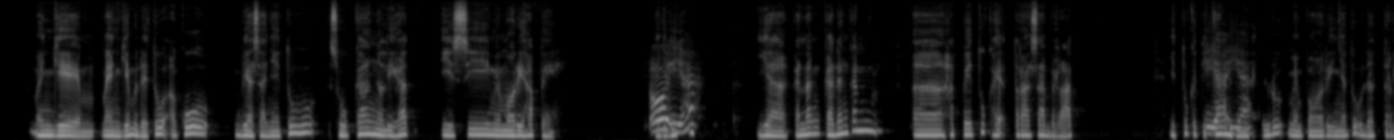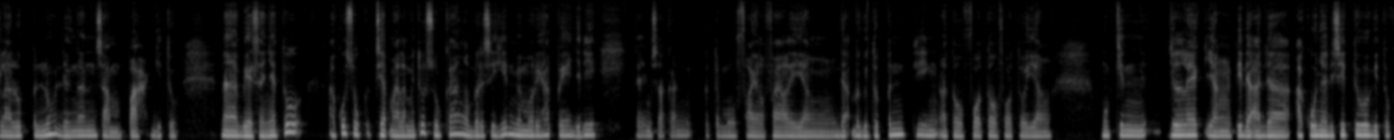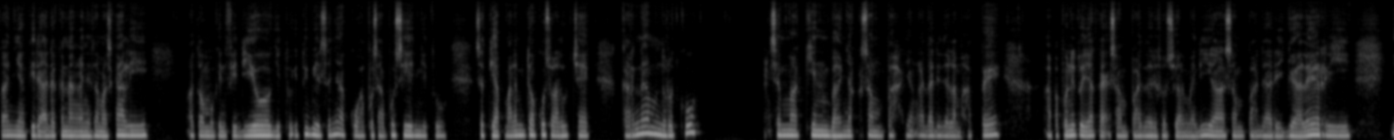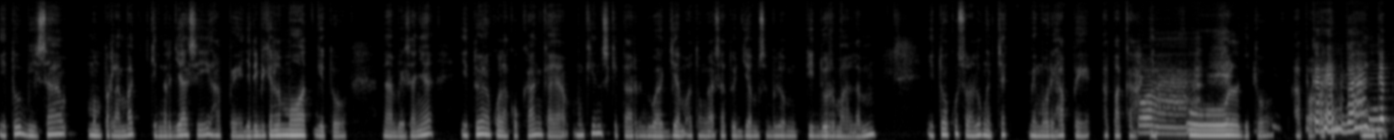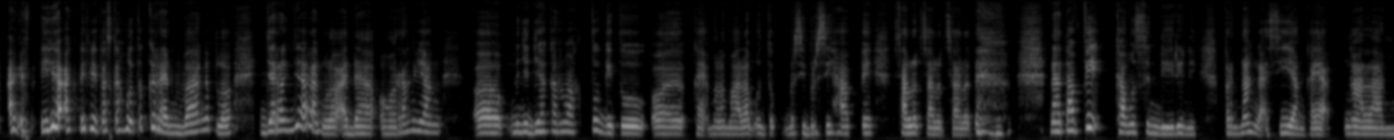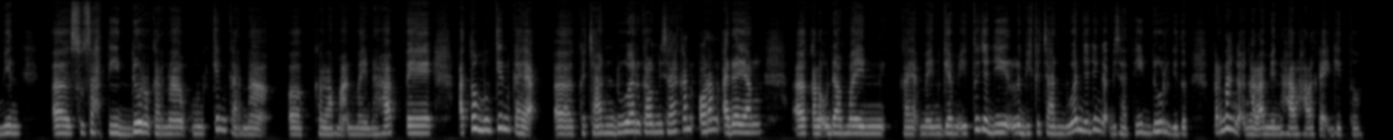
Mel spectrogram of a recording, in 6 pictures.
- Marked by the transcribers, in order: other background noise; chuckle; unintelligible speech; chuckle
- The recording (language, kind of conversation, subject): Indonesian, podcast, Bagaimana kebiasaanmu menggunakan ponsel pintar sehari-hari?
